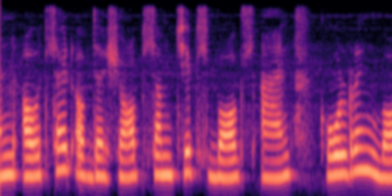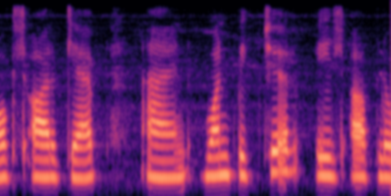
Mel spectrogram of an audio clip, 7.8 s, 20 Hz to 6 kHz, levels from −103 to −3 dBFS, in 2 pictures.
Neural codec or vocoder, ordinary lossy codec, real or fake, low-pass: none; none; real; 5.4 kHz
